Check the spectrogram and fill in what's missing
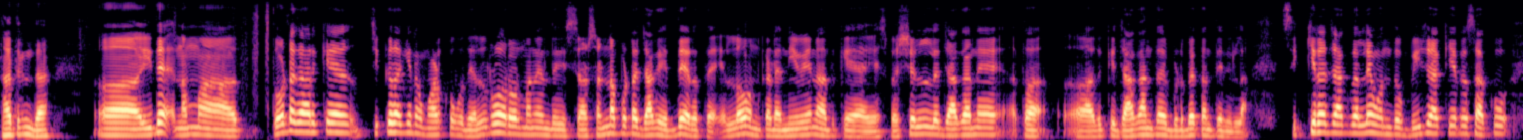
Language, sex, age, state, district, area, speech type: Kannada, male, 30-45, Karnataka, Chitradurga, rural, spontaneous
